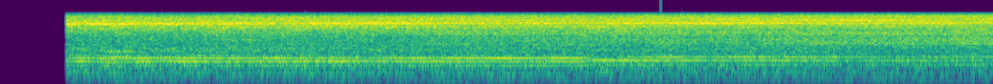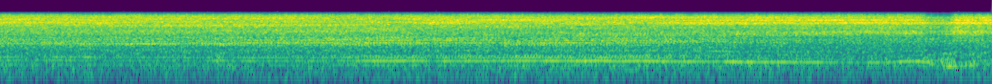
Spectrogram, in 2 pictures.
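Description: Farm tractor's diesel engine running hard and steady under full load as it pulls a weight sled, with a slight shift in its pitch about nine seconds in.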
